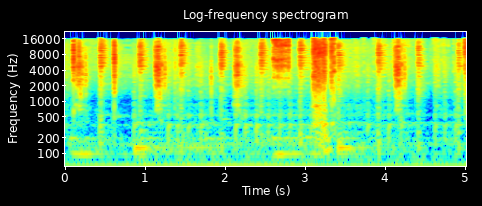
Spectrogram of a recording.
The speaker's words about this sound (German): Als kleiner Junge hat er viel Zeit in Fabrikhallen verbracht, wo sein Vater gearbeitet hat. Klein Maurice hat es geliebt, den Maschinen zu lauschen, ihr Knarzen, Krachen und Klopfen.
